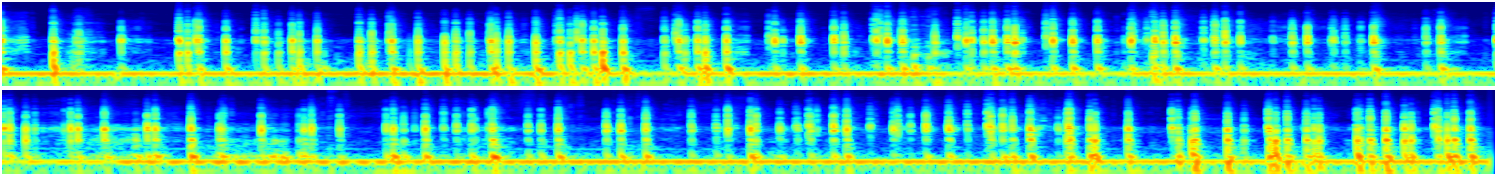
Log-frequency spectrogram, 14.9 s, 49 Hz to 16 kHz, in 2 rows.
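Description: Long acrylic nails tap rapidly and continuously across the hollow cardboard of a Giant UNO game box lying flat. The taps are short and dull, with a hollow knock around 1 kHz and almost no ring, over a steady low hum throughout.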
